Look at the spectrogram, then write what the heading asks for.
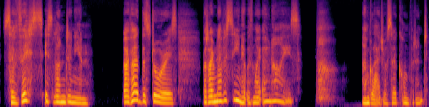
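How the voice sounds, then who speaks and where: A woman playing an earnest, inquisitive, principled space explorer in a video game, with a husky voice and articulate, formal phrasing. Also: on the low side, darkish tone, no room sound, studio quality. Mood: subdued, concerned. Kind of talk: scripted video game dialogue.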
